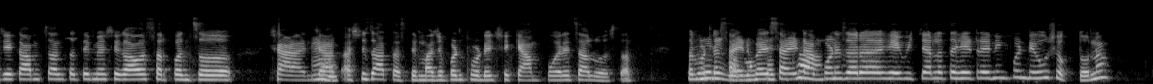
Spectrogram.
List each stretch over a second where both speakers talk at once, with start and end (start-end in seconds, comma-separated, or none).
7.0-8.2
